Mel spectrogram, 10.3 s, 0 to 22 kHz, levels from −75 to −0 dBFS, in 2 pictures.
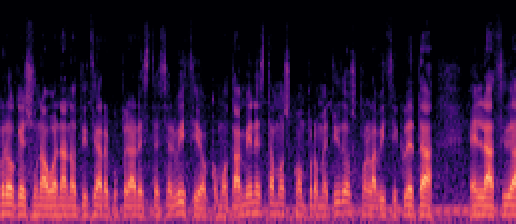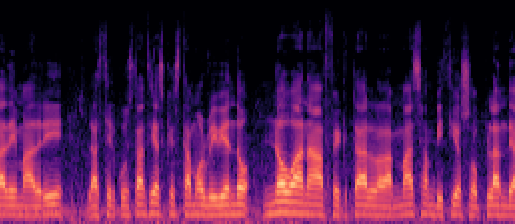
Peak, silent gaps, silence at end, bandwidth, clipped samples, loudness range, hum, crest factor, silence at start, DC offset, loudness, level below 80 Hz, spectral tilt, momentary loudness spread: -2 dBFS; none; 0 s; 16 kHz; under 0.1%; 5 LU; none; 18 dB; 0 s; under 0.1%; -21 LUFS; -46 dBFS; -6 dB/octave; 9 LU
